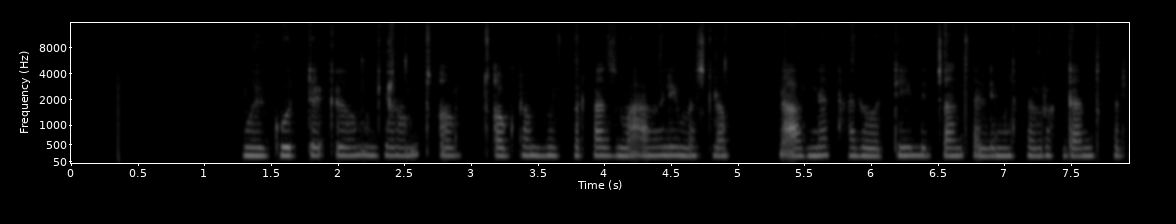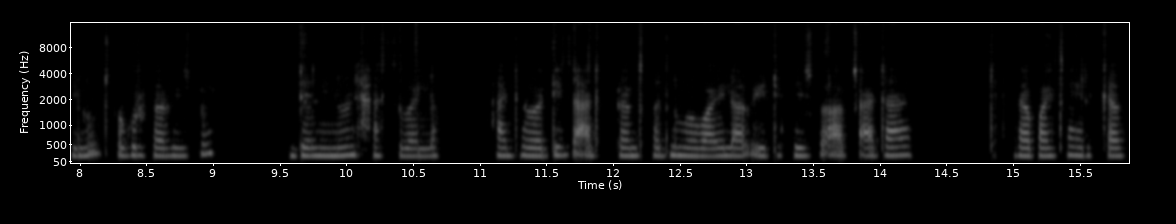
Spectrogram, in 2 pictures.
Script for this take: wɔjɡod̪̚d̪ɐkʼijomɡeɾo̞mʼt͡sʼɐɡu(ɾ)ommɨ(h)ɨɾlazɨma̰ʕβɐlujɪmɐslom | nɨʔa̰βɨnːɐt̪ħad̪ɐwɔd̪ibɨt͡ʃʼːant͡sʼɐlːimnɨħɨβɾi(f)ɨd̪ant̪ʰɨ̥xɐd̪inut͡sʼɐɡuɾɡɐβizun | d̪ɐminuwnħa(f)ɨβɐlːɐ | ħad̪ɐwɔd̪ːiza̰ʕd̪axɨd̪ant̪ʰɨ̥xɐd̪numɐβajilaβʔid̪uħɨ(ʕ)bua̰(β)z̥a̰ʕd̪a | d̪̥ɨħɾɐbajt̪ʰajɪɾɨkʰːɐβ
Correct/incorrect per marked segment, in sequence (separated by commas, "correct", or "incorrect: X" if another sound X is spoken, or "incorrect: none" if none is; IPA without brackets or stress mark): correct, incorrect: f, incorrect: x, incorrect: s, incorrect: z, correct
